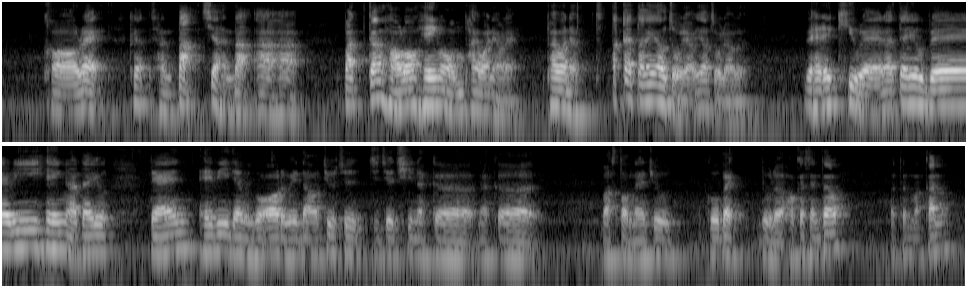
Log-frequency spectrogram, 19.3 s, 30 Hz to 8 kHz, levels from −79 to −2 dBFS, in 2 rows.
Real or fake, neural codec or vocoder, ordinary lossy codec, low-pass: real; none; none; none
